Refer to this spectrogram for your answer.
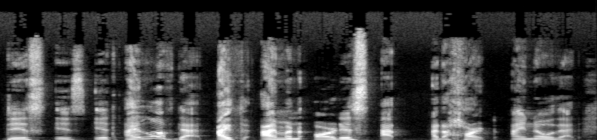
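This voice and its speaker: A man from Canada, hosting a podcast interview in a playful, energetic way. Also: mid-range voice, normal speed, no echo, clean studio sound. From French Canada. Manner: playful, energetic, rhyming hype lines. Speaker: podcast host. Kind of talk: upbeat interview chat.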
